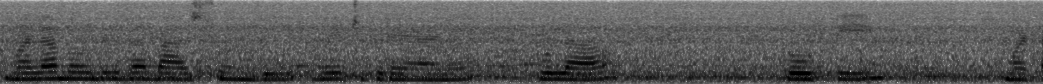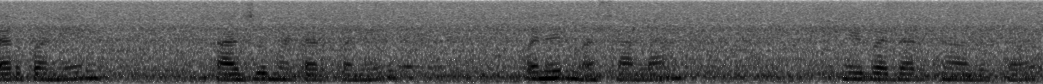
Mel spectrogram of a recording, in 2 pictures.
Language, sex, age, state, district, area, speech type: Marathi, female, 18-30, Maharashtra, Sindhudurg, rural, spontaneous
